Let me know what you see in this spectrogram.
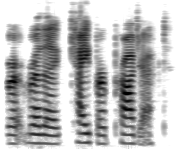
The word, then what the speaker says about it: Kuiper: Like the Cooper belt. We have a belt to stuff. – Kuiper. Okay, so it might be pronounced Kuiper. Well, that would make sense. If it's pronounced Kuiper, like the Kuiper belt, then it would make sense.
